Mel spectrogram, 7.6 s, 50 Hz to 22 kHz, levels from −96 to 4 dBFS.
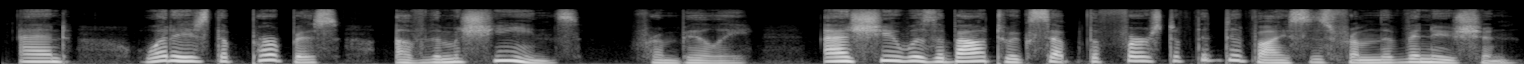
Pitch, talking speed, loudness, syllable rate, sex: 200 Hz, 190 wpm, -21 LUFS, 5.6 syllables/s, female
